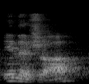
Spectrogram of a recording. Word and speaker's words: inajá: For some bonus words, you can look up the word inajá. It's a tall, pinnate-leaved Brazilian palm with immense prickle-tipped spades. That one's spelled I-N-A-J-A. Because the zh is spelled with a j here.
